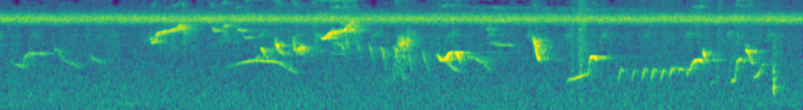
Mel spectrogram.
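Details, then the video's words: Wild white-rumped shama pouring out a dense, varied phrase of looping whistles, swooping slurs and a fast stuttering trill near the end, backed by an unbroken shrill insect hum. "kicau murai batu di alam liar"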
